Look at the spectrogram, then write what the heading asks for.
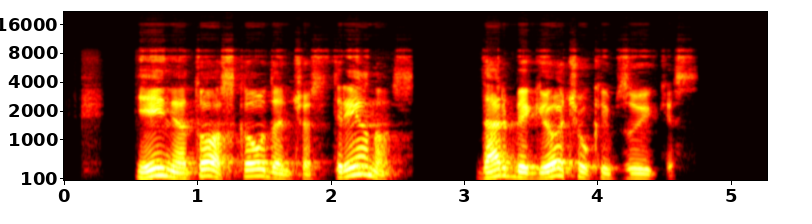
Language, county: Lithuanian, Kaunas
